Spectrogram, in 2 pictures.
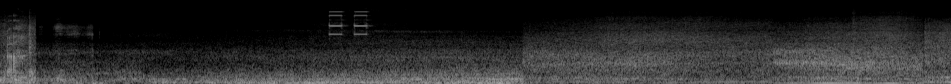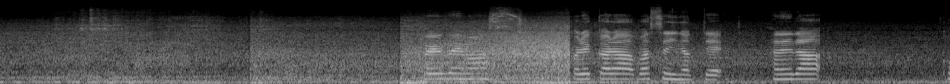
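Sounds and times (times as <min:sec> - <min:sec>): traffic rumble: 0:00.0 - 0:19.0
high double beep: 0:03.2 - 0:03.9.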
